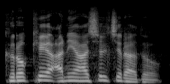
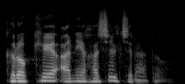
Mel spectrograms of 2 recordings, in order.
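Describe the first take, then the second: First: It is said in a louder voice. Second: It is said at normal volume.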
